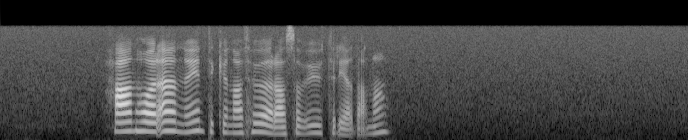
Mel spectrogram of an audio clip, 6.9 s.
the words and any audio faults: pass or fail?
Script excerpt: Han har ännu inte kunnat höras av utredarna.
pass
